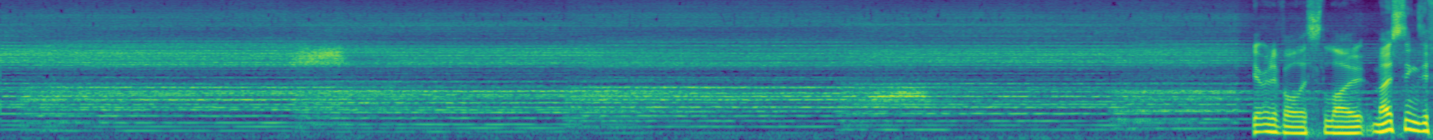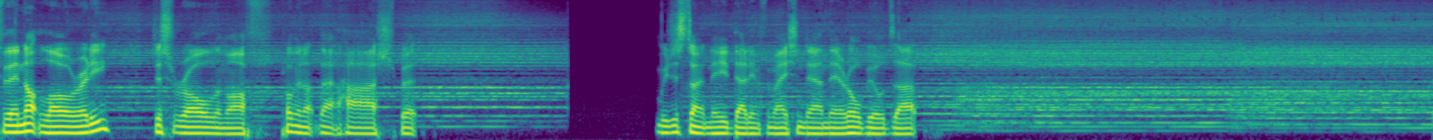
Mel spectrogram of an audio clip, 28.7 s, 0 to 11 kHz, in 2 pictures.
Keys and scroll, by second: 20.2 space, 20.3 space.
